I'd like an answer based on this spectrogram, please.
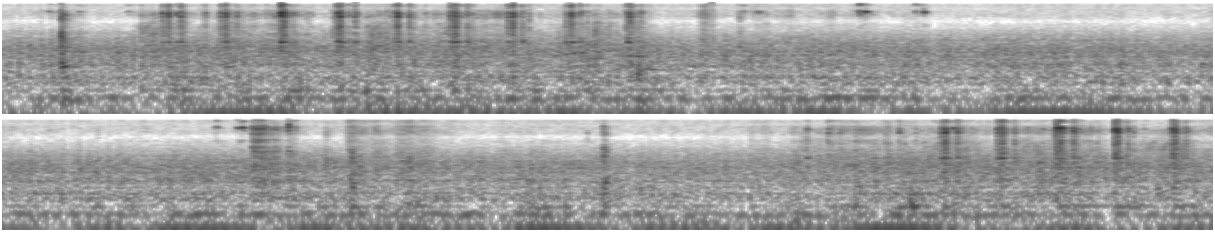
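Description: Industrial single-needle sewing machine running: a steady motor hum, with runs of rapid clicking as it stitches fabric strap strips, near the start, about two-thirds through and near the end.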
